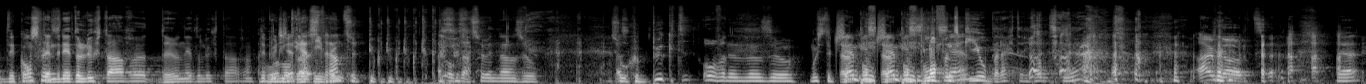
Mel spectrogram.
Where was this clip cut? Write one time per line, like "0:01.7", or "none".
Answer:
0:02.6
0:03.8
0:04.7
0:07.3
0:08.8
0:09.9
0:12.2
